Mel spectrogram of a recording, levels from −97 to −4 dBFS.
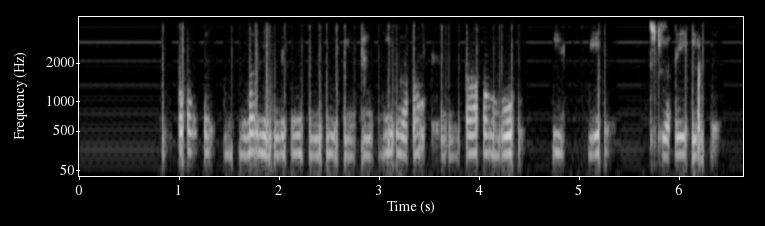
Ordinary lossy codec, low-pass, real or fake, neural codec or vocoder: Opus, 64 kbps; 3.6 kHz; fake; vocoder, 22.05 kHz, 80 mel bands, HiFi-GAN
